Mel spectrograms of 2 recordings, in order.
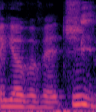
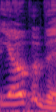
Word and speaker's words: Jovovich: Is it Jovovich? It is Jovovich. Oh, look at that. And if we were in Russia or Ukraine or wherever the hell she's from, that's how we would say it.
